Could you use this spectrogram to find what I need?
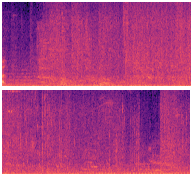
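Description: Gunfire rattles and booms in quick bursts.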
